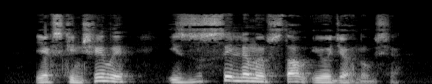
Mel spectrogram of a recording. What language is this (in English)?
Ukrainian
